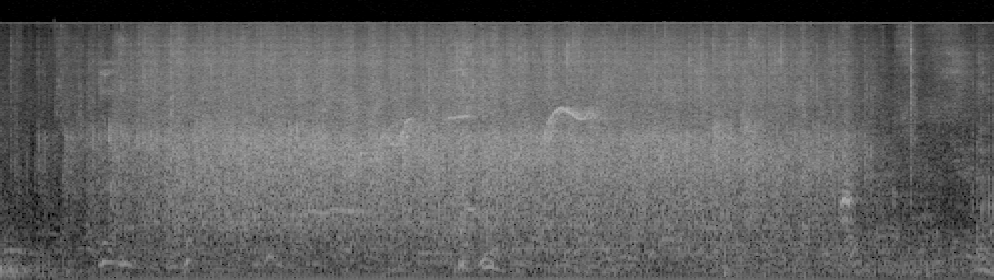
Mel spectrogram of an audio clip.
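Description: Several men talk and murmur on a stage in a large echoing hall.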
